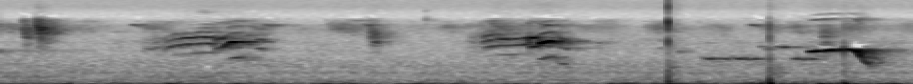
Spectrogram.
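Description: Garden birdsong: sparrows chirping in short bursts throughout, and a single falling whistled call near the end, typical of a black-naped oriole. Two faint sharp clicks about four seconds in.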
